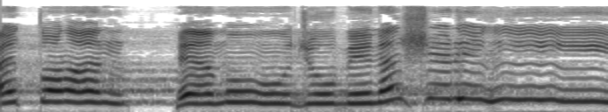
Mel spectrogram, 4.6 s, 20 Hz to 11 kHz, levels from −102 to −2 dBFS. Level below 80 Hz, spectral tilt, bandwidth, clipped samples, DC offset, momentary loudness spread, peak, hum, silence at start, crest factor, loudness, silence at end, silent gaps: -64 dBFS; -2 dB/octave; 9.4 kHz; under 0.1%; under 0.1%; 6 LU; -2 dBFS; none; 0 s; 16 dB; -18 LUFS; 0 s; none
